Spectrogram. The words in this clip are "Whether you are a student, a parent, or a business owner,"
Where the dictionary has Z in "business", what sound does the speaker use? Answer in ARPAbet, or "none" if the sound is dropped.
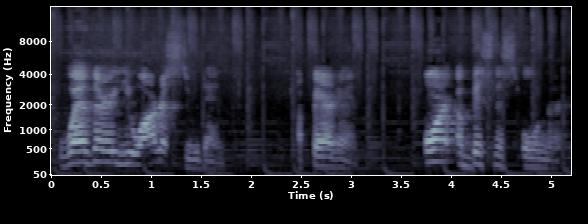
S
